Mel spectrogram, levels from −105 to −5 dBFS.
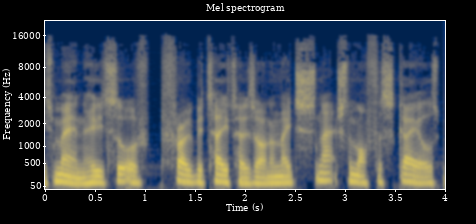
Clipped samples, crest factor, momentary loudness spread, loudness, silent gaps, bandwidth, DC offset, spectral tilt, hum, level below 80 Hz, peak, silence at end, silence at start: under 0.1%; 16 dB; 4 LU; -22 LUFS; none; 15.5 kHz; under 0.1%; -5.5 dB/octave; none; -56 dBFS; -6 dBFS; 0.05 s; 0 s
